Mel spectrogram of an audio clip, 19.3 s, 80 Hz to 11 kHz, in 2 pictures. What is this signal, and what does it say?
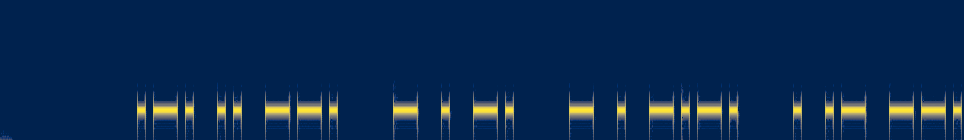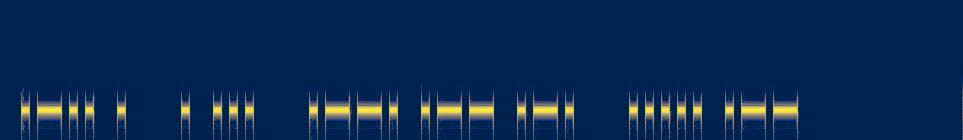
Morse code, heard as a keyed tone, about 15 wpm, 700 Hz. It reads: RIG TEN TEC EAGLE ES PWR 5W
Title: Practice QSO - Exchange 2 - Info - 15wpm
